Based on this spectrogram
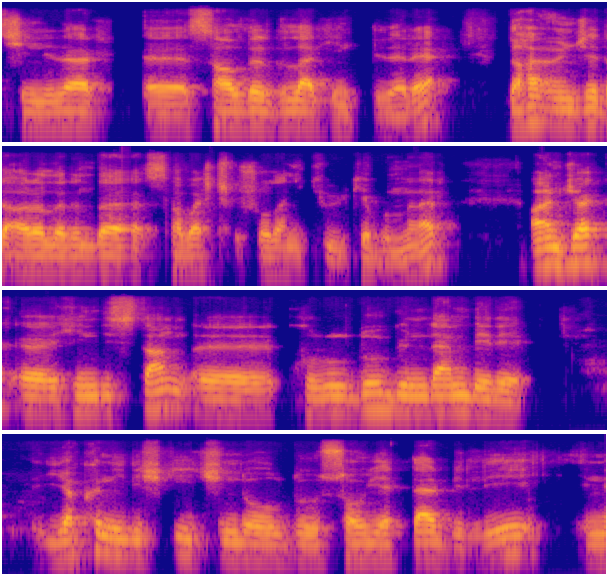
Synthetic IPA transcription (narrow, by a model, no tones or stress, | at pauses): t͡ʃʰinlʲilʲæɾ | ɛsalˠd̪ɯɾd̪ɯlˠaɾhint̪lʲilʲe̞ɾɛ | d̪̥aɦaø̞nd͡ʒed̪ɛaɾalˠaɾɯnd̪asaβaʃmɯʃo̞lˠanicʰiylʲcʰɛbunːˠaɾ̥ | and͡ʒakɯhind̪ist̪ʰanɯːkʰuɾulˠd̪uːɟynd̪ænbe̞ɾɪ | jakʰɯnilʲiʃcʰiːt͡ʃʰind̪ɛo̞lˠd̪uːso̞vjɛt̪lʲæɾbiɾlʲiː | n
